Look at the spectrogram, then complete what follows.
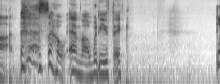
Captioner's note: laugh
